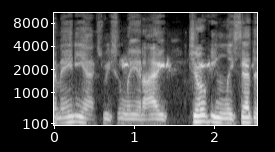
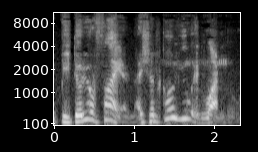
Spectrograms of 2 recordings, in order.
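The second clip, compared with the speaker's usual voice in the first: put-on softer accented character voice; Mister Weed; 6 dB quieter than usual. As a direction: fire him in a soft, accented boss's voice. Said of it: "I was Mister Weed on Family Guy".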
